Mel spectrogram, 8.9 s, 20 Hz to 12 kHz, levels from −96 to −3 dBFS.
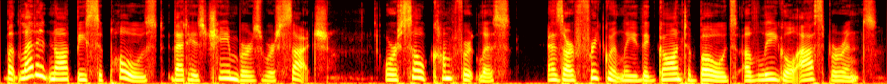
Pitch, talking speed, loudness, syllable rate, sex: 210 Hz, 155 wpm, -17 LUFS, 4.8 syllables/s, female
